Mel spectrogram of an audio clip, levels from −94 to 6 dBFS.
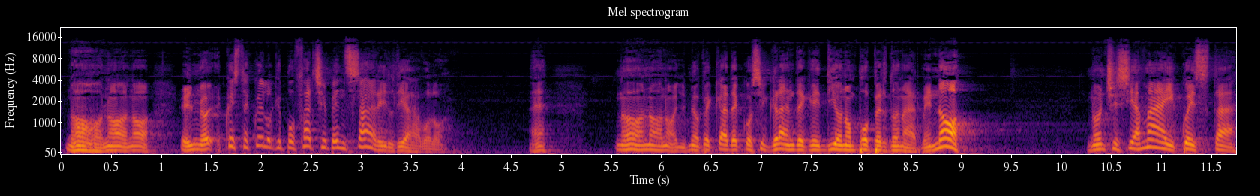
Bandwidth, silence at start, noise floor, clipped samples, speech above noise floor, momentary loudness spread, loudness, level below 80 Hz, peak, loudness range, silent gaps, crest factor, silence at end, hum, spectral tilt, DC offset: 15 kHz; 0.05 s; -66 dBFS; under 0.1%; 41 dB; 13 LU; -25 LUFS; -54 dBFS; -4 dBFS; 8 LU; none; 22 dB; 0 s; none; -5.5 dB/octave; under 0.1%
